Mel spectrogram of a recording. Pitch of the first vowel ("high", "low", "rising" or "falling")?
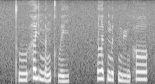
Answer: low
